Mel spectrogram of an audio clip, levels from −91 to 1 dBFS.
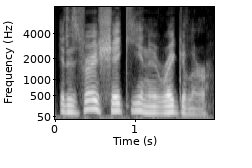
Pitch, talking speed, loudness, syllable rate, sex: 130 Hz, 180 wpm, -15 LUFS, 6.0 syllables/s, male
